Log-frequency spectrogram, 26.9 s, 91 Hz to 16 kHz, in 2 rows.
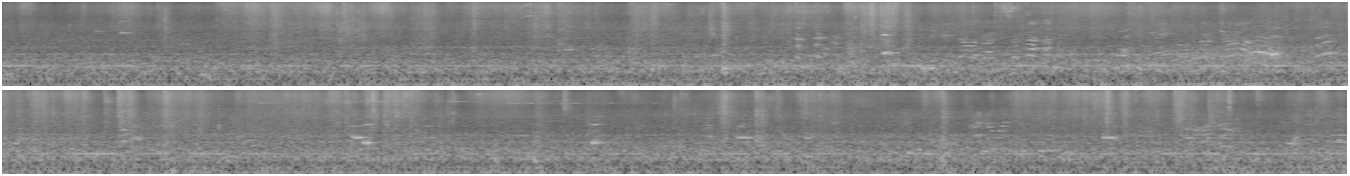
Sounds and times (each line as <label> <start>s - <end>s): cashier 3.2s - 10.1s
cashier 13.5s - 18.2s
cashier 24.0s - 26.1s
